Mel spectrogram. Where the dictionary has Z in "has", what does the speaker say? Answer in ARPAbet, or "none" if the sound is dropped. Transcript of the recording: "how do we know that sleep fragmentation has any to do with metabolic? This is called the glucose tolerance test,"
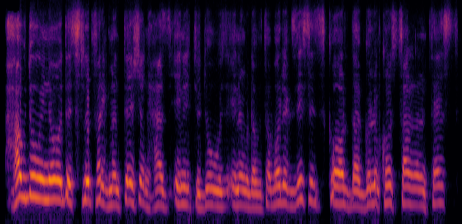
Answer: Z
